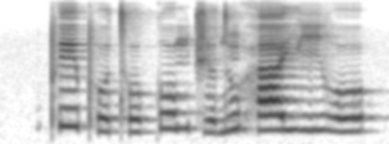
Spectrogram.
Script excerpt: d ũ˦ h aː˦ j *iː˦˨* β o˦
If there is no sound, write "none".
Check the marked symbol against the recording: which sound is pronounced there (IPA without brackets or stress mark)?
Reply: iː˦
